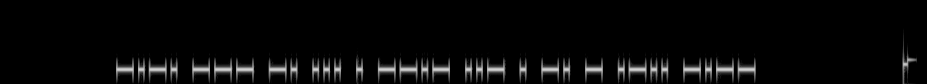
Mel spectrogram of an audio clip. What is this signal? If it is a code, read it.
Morse code, heard as a keyed tone, about 22 wpm, 700 Hz. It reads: CONSEQUENTLY
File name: Twelve Letter Words - 22wpm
